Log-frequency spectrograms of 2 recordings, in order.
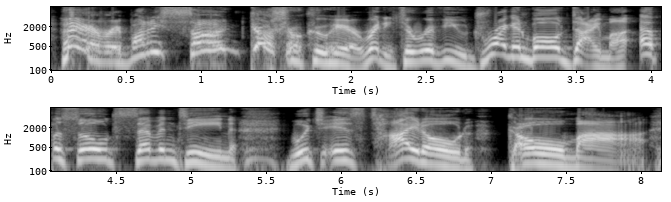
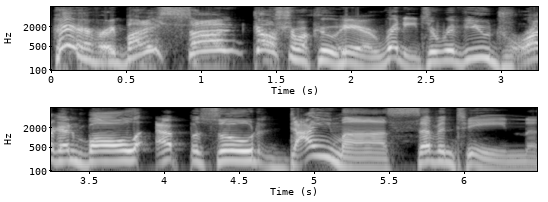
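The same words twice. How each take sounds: First: High, loud hyped host greeting; energetic intro retake. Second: High, loud hyped YouTube greeting; energetic intro. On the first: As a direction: go again with the same big opener. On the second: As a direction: open big and bright like a channel host. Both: Shown as a demonstration. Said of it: "Or let me try that over again".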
